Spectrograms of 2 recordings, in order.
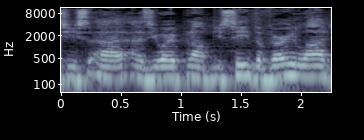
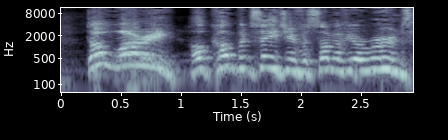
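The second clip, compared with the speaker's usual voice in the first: raised, high, desperate and placating voice; 8 semitones higher, 7 dB louder than usual. Voicing an innkeeper as guests flee the room: desperate innkeeper calming guests. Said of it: "desperately trying to, like, control the situation".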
